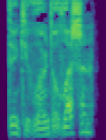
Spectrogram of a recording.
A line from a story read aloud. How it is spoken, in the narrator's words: he growls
